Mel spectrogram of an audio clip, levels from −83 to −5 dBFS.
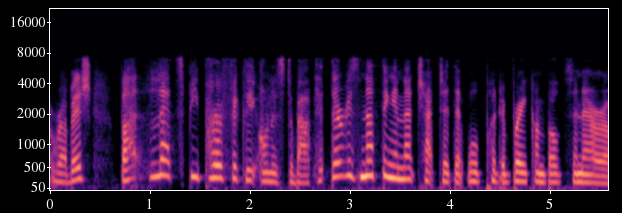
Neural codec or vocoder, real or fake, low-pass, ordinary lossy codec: codec, 16 kHz in and 24 kHz out, 0.4 kbps, LongCat-Audio-Codec, two codebook decoder; fake; 7.2 kHz; Opus, 16 kbps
